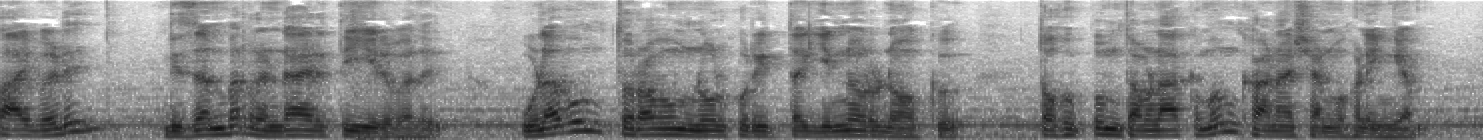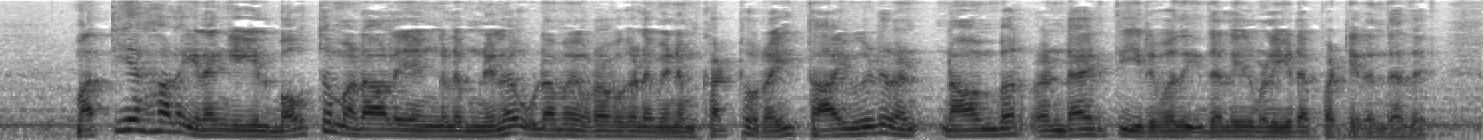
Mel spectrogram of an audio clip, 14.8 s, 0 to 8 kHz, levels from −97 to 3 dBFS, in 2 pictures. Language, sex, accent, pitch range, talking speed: Tamil, male, native, 95-115 Hz, 115 wpm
